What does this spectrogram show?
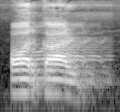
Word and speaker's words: orchard: ऑर्कार्ड, ORCHARD, ऑर्कर्ड होता है, ORCHARD, ऑर्कर्ड पढ़ा जाता है, ऑर्कर्ड, ऑर्कर्ड।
